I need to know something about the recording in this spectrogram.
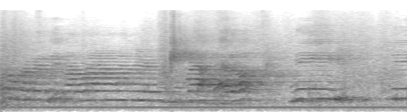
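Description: Indistinct talking in a fairly high voice, with a brief slap or clap a little under two seconds in, over a steady low hum.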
